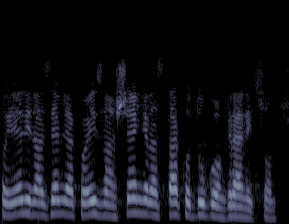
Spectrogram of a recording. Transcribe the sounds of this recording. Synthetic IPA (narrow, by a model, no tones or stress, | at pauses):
ojje̞d̪iːnaze̞mʎakojaeizʋanʃe̞ŋɡe̞nast̪ako̞d̪uɡoːmɡɾanit̪som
